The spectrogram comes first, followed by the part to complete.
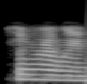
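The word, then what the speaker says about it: psoralen: oral drug called sorelin saurolin has a silent p so that's why it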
